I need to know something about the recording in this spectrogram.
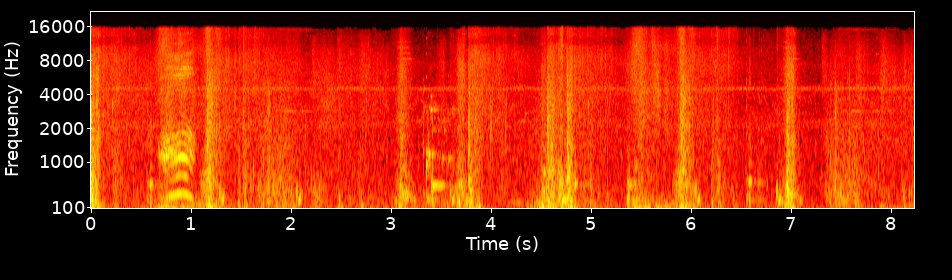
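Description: A blade swishes and chops into wood with sharp thwacks.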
